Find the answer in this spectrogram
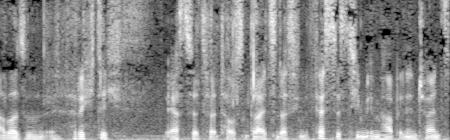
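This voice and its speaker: A man with a fairly low pitch is speaking. His pace is moderate. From Bavaria, Germany. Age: 30s. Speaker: teacher, baseball fan contributor. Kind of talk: recorded monologue season review.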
